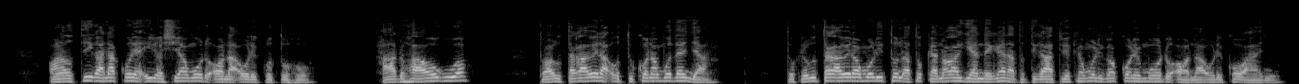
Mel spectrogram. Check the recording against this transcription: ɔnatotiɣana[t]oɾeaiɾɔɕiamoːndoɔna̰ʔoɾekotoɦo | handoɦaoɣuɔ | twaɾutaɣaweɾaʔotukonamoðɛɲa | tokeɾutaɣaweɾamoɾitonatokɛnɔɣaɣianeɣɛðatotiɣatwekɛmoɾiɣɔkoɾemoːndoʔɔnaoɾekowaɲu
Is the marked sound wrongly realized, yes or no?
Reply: yes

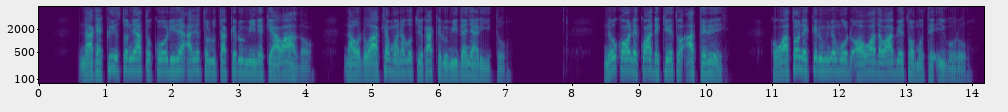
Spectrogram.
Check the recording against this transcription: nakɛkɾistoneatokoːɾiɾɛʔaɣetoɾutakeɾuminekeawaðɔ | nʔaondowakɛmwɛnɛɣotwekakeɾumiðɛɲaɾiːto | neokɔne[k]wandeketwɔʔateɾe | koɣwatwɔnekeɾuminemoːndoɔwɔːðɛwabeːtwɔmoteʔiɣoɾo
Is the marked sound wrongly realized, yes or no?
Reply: no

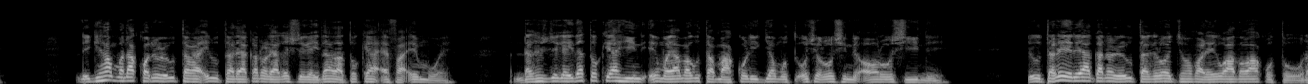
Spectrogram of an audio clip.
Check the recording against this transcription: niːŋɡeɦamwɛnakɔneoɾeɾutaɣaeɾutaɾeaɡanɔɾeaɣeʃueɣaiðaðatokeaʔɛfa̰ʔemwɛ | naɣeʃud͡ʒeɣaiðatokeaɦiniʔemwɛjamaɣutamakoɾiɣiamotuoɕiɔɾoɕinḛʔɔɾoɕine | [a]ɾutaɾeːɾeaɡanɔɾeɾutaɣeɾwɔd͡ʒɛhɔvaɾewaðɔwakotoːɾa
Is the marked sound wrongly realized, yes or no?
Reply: yes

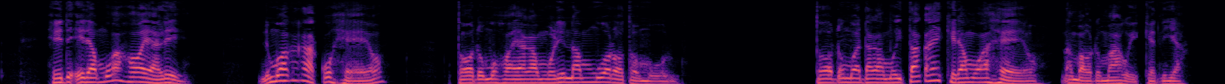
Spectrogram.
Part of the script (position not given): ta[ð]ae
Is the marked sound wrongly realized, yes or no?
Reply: yes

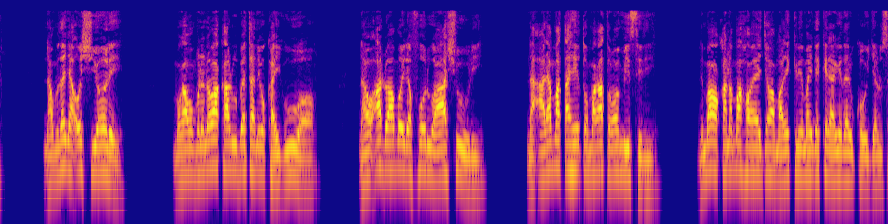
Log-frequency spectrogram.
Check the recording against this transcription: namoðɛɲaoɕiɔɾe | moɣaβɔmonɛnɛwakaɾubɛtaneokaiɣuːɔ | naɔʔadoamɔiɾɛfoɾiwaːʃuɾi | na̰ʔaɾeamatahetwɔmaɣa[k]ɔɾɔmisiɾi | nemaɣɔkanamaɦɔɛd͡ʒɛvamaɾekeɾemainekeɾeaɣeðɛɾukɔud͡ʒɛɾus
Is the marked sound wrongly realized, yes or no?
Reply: yes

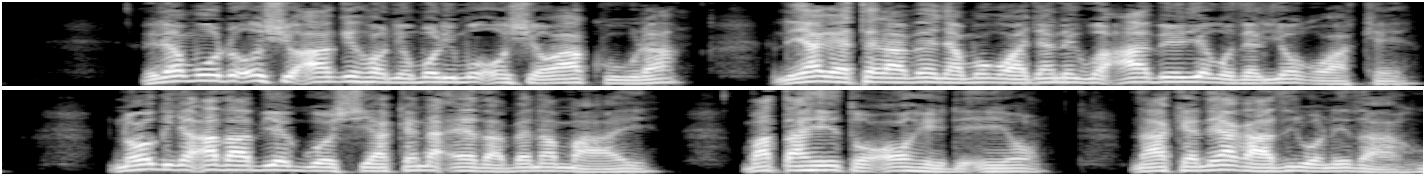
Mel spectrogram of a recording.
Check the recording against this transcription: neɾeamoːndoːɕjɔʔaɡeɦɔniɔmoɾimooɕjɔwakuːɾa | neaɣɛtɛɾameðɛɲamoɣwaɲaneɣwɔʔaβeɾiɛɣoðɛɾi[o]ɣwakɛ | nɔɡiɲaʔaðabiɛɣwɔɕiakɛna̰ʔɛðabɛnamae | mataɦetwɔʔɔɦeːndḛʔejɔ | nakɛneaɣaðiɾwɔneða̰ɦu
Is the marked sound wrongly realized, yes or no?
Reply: yes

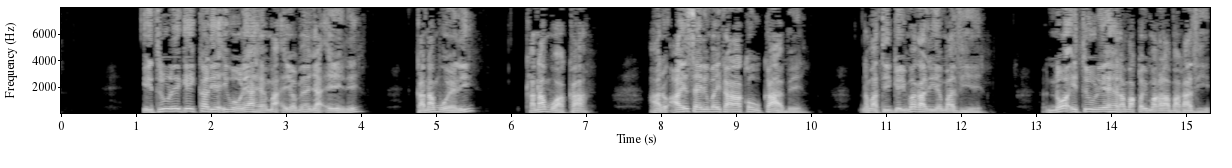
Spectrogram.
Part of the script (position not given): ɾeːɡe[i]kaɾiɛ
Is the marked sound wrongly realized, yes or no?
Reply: no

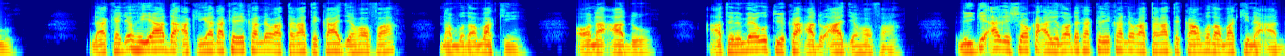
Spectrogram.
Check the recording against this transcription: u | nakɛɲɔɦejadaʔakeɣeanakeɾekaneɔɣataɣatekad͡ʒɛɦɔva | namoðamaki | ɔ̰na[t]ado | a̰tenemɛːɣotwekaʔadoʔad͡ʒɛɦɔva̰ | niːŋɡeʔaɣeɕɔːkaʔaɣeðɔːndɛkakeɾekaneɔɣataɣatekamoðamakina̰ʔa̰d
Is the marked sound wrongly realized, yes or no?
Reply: yes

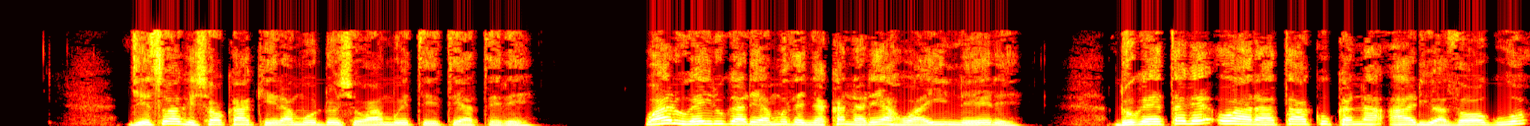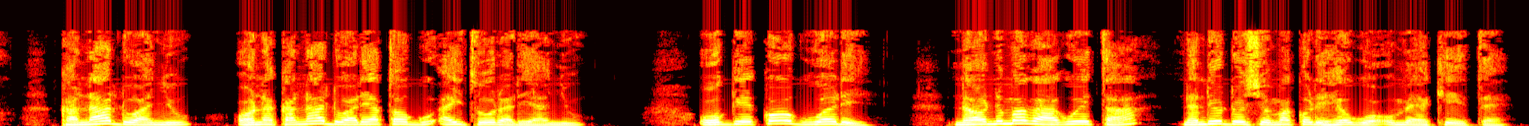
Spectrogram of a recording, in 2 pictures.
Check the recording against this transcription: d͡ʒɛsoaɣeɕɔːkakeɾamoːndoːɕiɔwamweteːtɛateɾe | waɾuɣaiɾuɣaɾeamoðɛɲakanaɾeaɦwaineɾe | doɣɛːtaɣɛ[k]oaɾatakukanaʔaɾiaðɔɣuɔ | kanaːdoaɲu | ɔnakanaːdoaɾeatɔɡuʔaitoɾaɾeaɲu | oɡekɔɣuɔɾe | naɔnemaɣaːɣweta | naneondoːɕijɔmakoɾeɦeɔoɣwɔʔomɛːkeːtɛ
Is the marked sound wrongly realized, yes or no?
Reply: yes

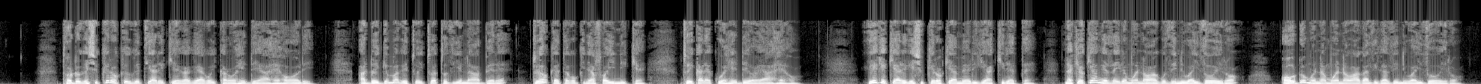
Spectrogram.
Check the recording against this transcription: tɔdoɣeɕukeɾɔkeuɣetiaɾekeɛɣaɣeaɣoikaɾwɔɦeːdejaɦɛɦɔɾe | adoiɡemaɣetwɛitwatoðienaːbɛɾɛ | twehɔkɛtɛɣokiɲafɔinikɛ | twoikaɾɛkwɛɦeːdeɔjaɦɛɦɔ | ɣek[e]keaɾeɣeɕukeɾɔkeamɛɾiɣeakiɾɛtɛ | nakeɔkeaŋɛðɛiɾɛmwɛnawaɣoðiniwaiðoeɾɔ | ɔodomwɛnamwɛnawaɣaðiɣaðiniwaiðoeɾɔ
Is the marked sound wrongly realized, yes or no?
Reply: no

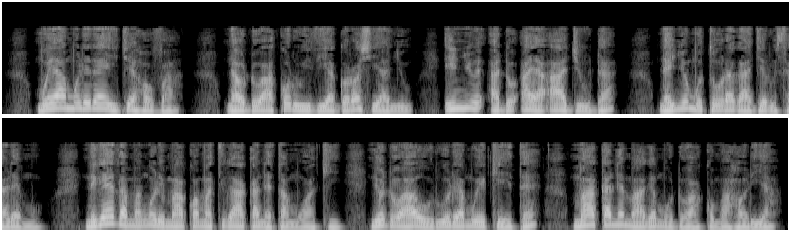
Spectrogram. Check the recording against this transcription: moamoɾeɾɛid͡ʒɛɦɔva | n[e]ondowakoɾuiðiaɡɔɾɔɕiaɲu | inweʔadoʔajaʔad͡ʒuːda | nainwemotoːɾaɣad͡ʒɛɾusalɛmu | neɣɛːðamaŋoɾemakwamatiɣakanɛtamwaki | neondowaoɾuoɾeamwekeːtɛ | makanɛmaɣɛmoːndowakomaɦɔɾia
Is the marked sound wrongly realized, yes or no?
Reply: yes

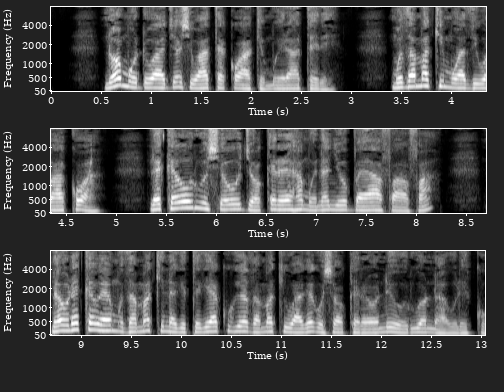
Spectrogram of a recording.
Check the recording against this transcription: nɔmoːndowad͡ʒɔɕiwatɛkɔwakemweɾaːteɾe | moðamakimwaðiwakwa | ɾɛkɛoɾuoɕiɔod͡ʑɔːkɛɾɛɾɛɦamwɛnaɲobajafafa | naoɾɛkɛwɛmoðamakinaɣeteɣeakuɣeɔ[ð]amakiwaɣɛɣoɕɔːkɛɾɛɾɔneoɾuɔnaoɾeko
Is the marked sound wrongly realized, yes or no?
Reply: no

